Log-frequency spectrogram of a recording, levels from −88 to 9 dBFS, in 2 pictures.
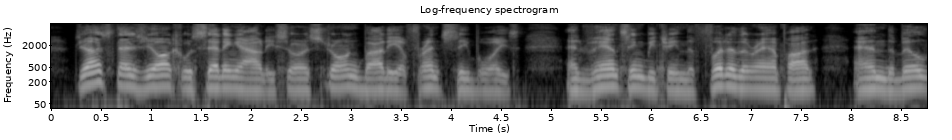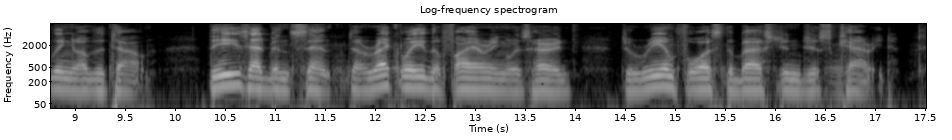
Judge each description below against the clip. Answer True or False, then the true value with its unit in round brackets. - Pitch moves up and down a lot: False (3.2 semitones)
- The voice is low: True (125 Hz)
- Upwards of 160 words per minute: False (145 wpm)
